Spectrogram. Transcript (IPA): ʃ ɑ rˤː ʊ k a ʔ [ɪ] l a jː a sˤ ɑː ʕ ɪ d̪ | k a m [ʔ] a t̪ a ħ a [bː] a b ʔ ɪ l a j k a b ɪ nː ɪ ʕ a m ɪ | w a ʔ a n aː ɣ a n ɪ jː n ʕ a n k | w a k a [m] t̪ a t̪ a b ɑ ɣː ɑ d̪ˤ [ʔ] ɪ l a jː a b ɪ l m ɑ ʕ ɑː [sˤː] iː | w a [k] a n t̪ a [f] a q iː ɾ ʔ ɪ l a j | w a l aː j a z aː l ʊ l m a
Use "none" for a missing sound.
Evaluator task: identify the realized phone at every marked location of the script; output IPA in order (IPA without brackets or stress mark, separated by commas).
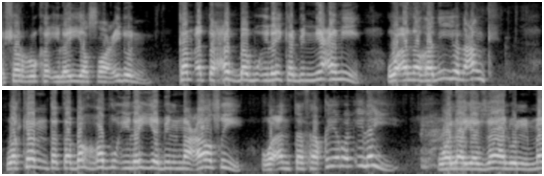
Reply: ɪ, ʔ, bː, m, ʔ, sˤ, ʔ, f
